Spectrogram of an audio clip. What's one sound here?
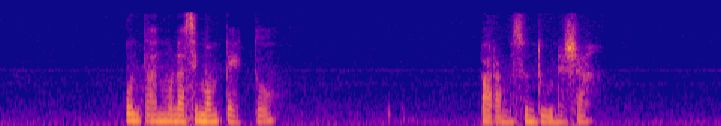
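A young woman speaks softly and tearfully, close by.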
